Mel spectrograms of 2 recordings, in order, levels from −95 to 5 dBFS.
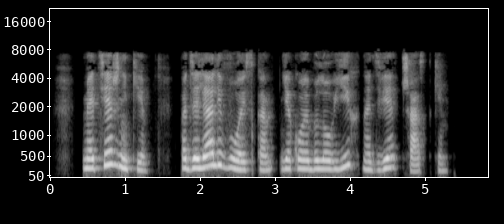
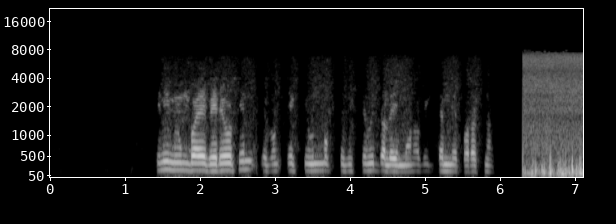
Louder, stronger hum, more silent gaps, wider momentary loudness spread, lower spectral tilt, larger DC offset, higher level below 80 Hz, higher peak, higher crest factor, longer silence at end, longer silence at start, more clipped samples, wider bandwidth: first, -18 LUFS vs -28 LUFS; neither; second, 1.67-1.74 s vs 5.92-6.28 s; second, 13 LU vs 20 LU; second, -5 dB/octave vs -6.5 dB/octave; neither; second, -60 dBFS vs -48 dBFS; first, -2 dBFS vs -12 dBFS; about the same, 16 dB vs 18 dB; first, 0.55 s vs 0 s; second, 0.45 s vs 1.45 s; neither; about the same, 7.8 kHz vs 7.8 kHz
